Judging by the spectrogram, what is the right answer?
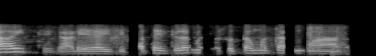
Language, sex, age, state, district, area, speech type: Kannada, male, 45-60, Karnataka, Raichur, rural, conversation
